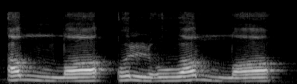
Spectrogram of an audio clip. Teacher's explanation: واو کے اوپر چونکہ فتحہ ہے زبر، اس لیے ہم اللہ، قل هو اللہ موٹا پڑھیں گے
